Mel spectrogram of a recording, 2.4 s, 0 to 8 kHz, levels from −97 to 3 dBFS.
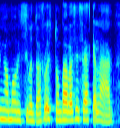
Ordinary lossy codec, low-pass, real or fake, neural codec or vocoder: AAC, 32 kbps; 7.2 kHz; real; none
